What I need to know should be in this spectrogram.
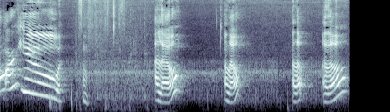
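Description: A woman makes short, falling vocal sounds close by.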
